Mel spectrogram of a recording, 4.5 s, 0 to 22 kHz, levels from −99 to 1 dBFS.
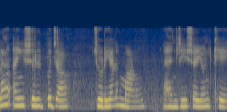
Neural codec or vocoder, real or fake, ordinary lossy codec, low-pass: none; real; none; none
